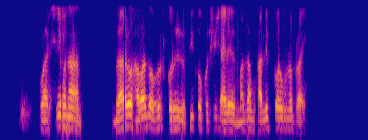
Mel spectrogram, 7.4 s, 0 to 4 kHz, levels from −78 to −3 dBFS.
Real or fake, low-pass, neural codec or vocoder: fake; 3.6 kHz; codec, 24 kHz, 3 kbps, HILCodec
